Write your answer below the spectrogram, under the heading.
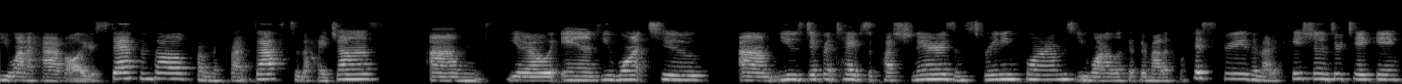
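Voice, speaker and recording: Speaking in an ordinary speaking voice, a woman talks at a moderate pace with fairly high pitch and ordinary pitch variation. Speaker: dentist. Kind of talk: webinar presentation. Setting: webinar video call. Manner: many fillers.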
